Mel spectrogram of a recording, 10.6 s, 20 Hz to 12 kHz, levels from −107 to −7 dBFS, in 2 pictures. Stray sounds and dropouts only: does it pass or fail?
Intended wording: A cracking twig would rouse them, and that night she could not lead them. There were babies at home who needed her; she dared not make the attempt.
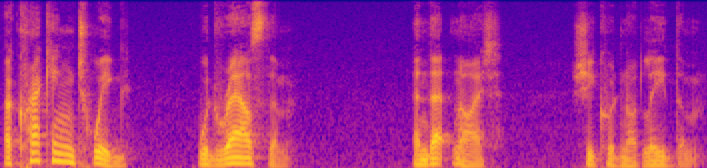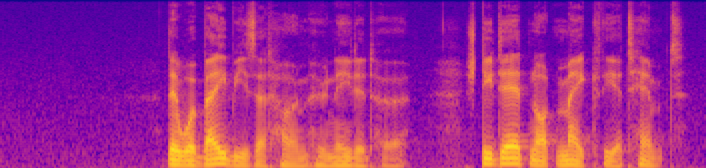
fail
